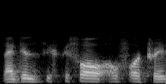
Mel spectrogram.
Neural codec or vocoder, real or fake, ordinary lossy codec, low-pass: codec, 16 kHz, about 1 kbps, DyCAST, with the encoder's durations; fake; none; 3.6 kHz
